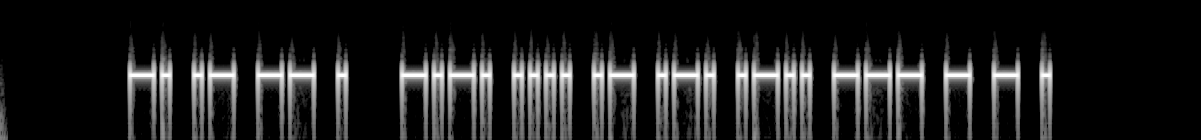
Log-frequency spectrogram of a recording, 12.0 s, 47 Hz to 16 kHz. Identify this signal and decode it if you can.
Morse code, heard as a keyed tone, about 15 wpm, 700 Hz. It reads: NAME CHARLOTTE
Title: Practice QSO - Exchange 1 - Beginning - 15wpm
